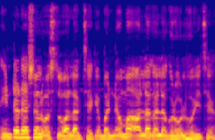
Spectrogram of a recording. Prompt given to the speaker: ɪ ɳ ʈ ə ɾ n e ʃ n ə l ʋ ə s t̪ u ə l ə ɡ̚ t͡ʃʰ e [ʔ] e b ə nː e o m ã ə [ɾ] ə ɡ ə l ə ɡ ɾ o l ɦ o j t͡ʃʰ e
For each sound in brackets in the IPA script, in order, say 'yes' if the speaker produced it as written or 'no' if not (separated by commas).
no, no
